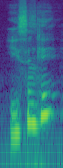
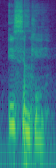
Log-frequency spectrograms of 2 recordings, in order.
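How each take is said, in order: First: Isn't he? rising like a real question; "isn't he?" with the pitch going up at the end; isn't he asked as a question; wrong question rise. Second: "isn't he?" with the stress on isn and the pitch falling; isn't stressed, no question rise. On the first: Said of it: "no se dice". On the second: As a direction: hit isn't and let he drop. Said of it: "se dice". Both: Shown as a demonstration.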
